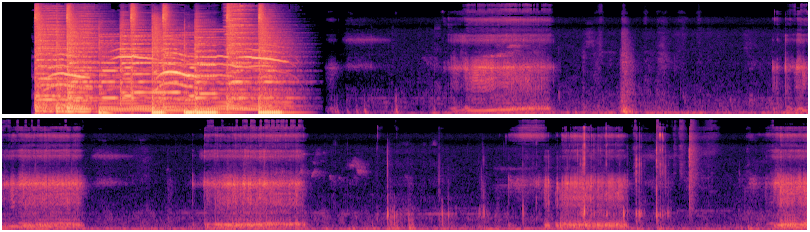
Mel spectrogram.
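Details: Loud snoring from a sleeping Scottish Fold cat: rhythmic, rough, buzzing breaths roughly every two and a half seconds after a brief music opening.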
